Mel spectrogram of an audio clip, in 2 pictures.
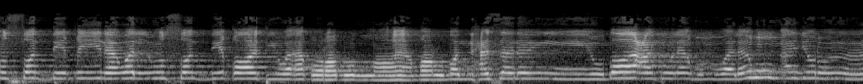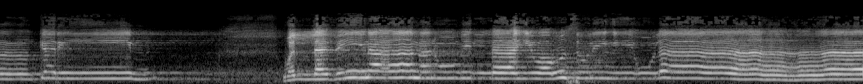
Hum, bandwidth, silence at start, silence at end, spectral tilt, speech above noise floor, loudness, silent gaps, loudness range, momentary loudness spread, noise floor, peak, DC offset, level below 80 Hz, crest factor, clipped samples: none; 11.5 kHz; 0 s; 0 s; -3.5 dB/octave; 24 dB; -19 LUFS; none; 6 LU; 10 LU; -43 dBFS; 0 dBFS; under 0.1%; -56 dBFS; 18 dB; under 0.1%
